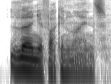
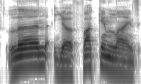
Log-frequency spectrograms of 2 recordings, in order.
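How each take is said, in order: First: Louder, lower punch; angry command. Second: Slower, spelled out; slow emphatic. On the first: Host scolding actors, louder. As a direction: bark the advice at actors. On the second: Host drilling advice into actors, slow. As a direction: lay each word down deliberately. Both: Real, not acted. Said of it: "I'm so angry".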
